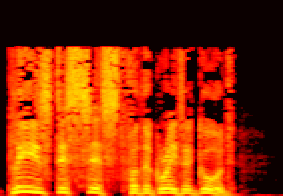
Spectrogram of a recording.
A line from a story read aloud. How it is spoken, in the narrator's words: Elsarath must have had an amplivox function built into his caster, because his voice rang out across the crowd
